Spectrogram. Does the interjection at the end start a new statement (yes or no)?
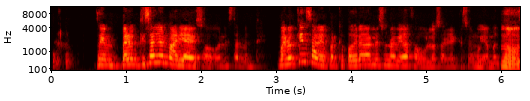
yes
